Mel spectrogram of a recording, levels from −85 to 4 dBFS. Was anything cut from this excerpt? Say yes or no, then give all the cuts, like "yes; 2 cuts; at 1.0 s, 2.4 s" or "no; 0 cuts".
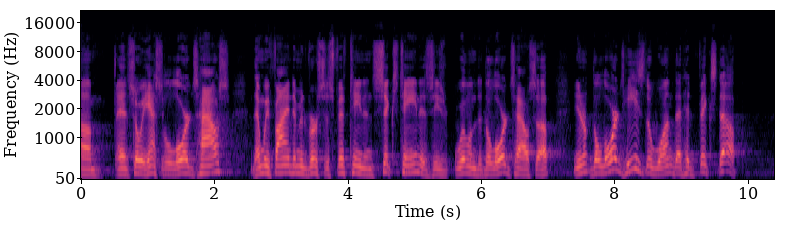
yes; 4 cuts; at 1.2 s, 6.0 s, 7.6 s, 8.1 s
